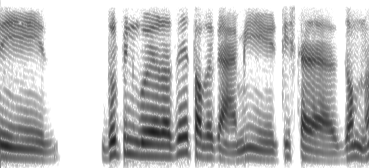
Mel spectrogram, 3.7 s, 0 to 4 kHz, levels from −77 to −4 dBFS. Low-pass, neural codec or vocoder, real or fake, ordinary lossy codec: 3.6 kHz; none; real; none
